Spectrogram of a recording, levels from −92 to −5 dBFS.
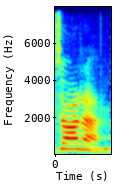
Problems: background sounds at intervals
